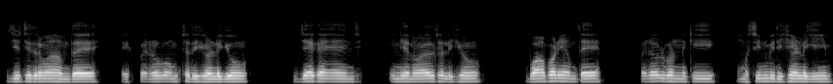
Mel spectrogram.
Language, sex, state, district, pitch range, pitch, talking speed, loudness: Hindi, male, Uttarakhand, Tehri Garhwal, 130-140 Hz, 135 Hz, 210 wpm, -15 LUFS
